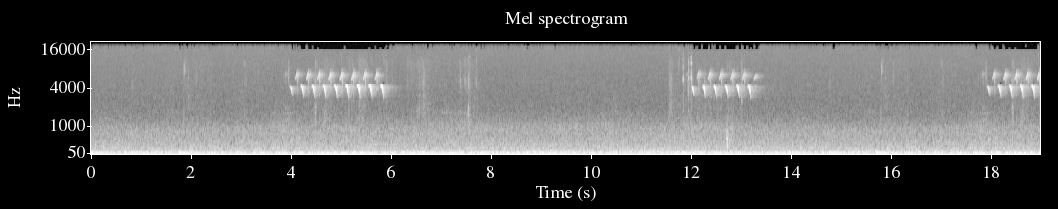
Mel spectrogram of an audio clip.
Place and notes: Minstead, UK - 044 Glorious Day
